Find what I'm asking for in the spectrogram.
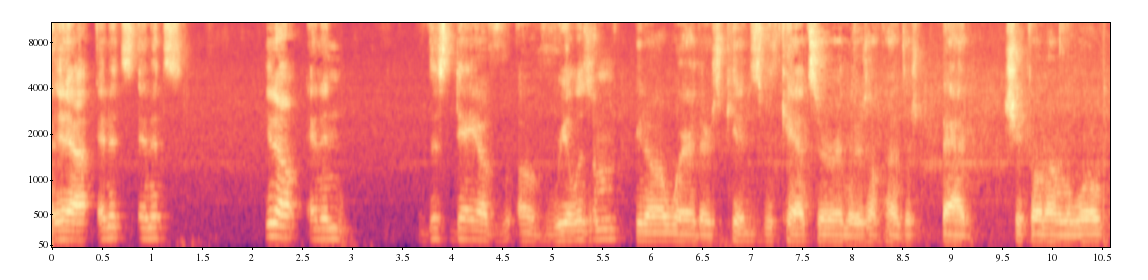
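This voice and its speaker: A music producer in his fifties speaks as a guest in a casual conversational interview, his fairly low, dark voice captured on a rough recording with a little hiss or hum. He is reflective and rambling, often restarting sentences and saying "you know" a lot.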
